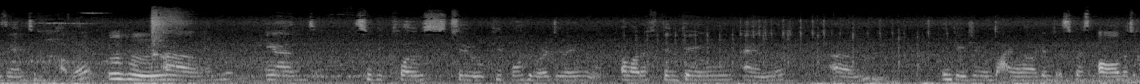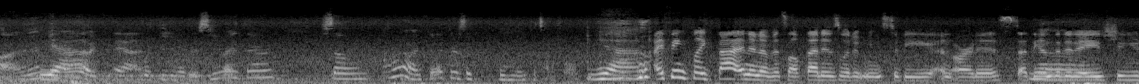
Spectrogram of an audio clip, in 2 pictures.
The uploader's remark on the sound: Episode recorded at Doshi House, Houston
